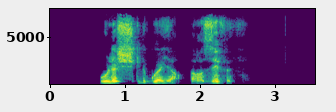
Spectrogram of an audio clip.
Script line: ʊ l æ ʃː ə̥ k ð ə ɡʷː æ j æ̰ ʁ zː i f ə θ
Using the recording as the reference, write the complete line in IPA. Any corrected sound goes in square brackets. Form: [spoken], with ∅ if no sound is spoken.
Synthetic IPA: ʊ l æ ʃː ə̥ k ð ə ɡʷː æ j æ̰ ʁ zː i f ə θ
